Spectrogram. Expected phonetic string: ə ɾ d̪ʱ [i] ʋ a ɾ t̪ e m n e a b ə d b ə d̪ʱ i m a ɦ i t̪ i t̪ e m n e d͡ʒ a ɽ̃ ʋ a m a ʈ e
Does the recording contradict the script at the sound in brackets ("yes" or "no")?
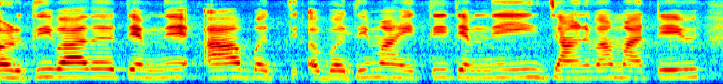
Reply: no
